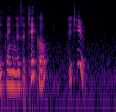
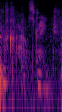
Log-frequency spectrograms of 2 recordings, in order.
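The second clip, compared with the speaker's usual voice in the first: whispering; 3 semitones lower, 9 dB quieter than usual. Acted. Teacher puzzled, whispered aside.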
